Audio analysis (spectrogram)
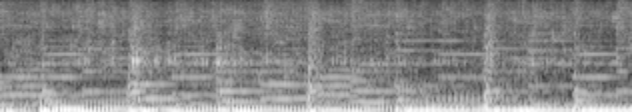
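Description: Finely chopped green chillies frying in hot oil as the base of an egg gravy, a loud continuous sizzle with steady crackling throughout.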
